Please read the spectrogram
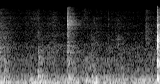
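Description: Light kitchen clatter: a soft scrape a little under a second in, then a sharp clack at the very end.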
